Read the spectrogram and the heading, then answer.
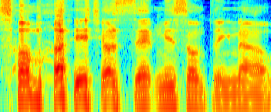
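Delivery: talking through laughter. Reacting to something someone just sent: laughing while talking. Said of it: "and I'm laughing".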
